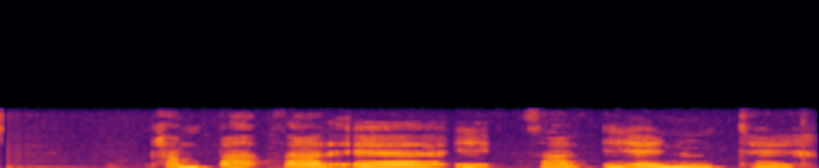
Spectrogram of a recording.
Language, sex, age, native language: Icelandic, male, 8, Icelandic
